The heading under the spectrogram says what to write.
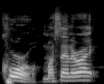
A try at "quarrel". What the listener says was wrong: Yeah, add like a W in there. Don't say coral like coral.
